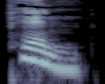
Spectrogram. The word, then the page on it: pin: British English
